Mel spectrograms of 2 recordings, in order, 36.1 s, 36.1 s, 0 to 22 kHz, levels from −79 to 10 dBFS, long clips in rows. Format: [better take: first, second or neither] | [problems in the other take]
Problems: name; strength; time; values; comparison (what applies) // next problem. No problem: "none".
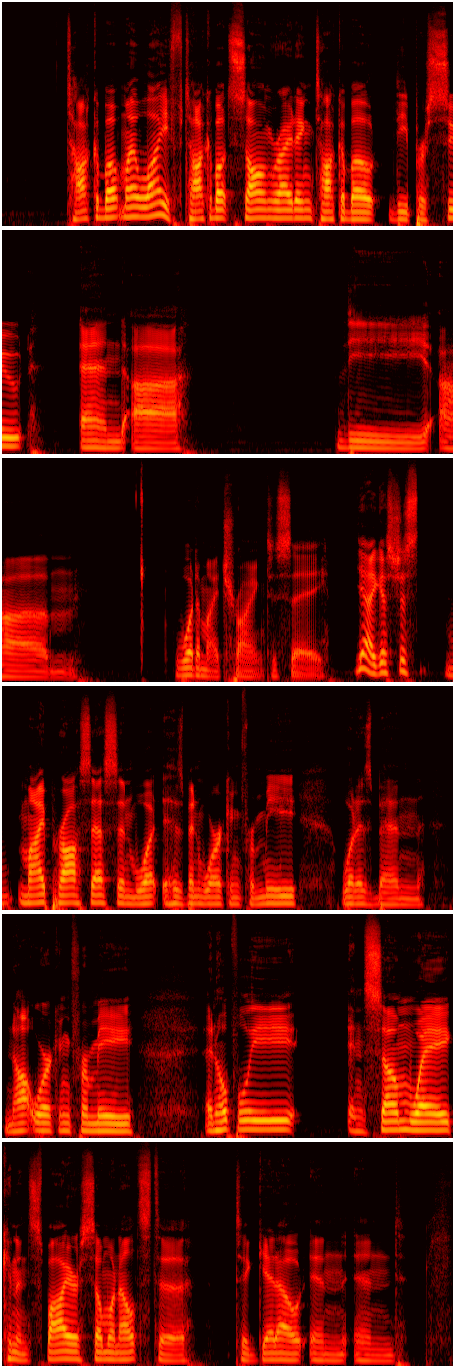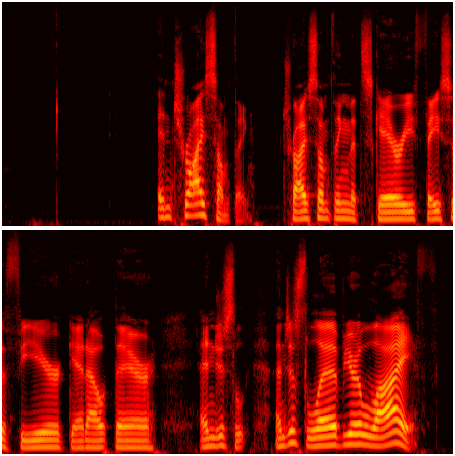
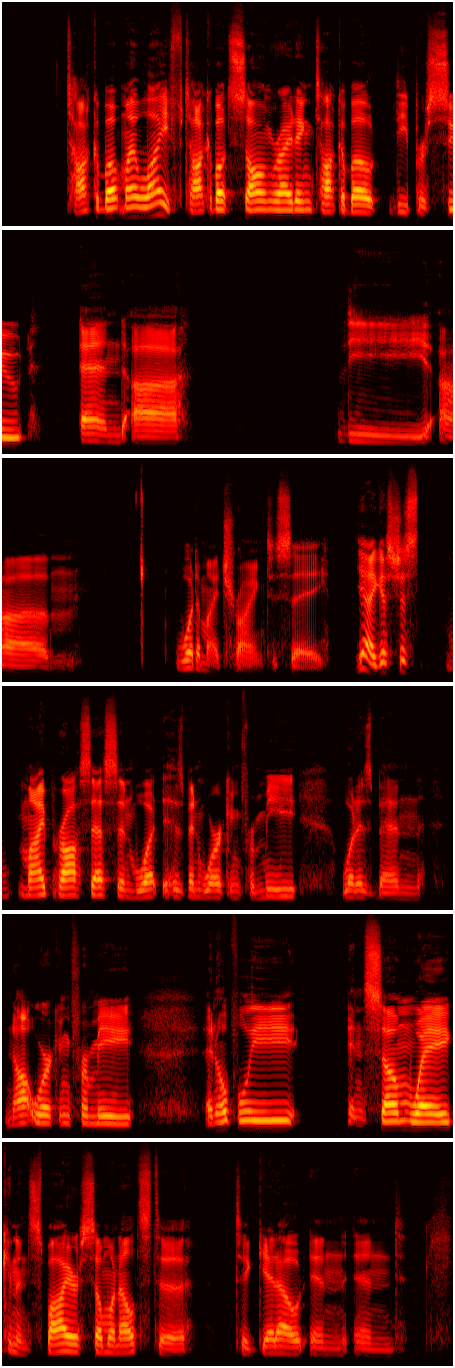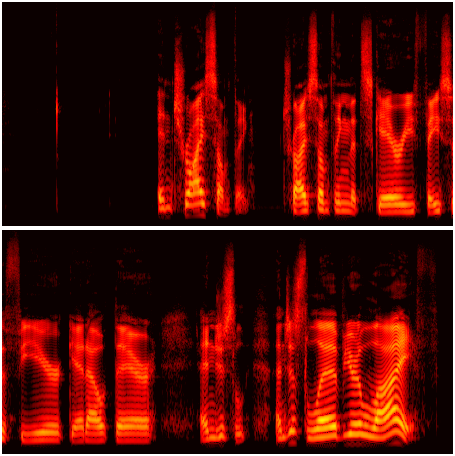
first | thin; somewhat; fading below 300 Hz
